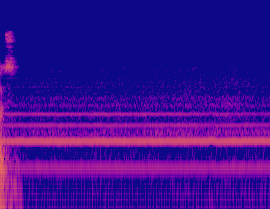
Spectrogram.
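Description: Faint steady electrical hum: one low tone with a few higher overtones, unchanging throughout.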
